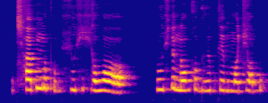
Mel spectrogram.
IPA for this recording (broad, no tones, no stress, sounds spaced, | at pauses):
t͡ɕʰ a p ŋ͡m ə pʼ u ɡ ç u ç ə ç ɔ w ɔ | u ç ɗ ə n ɔ ɡ χʷ ə ɡʱ ɨ b k e b ŋ ɔ t͡ɕ ɔ b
